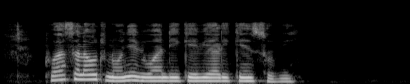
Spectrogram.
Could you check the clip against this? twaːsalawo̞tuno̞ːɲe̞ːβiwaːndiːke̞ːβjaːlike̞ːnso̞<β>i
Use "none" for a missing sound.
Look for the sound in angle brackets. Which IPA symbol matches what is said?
β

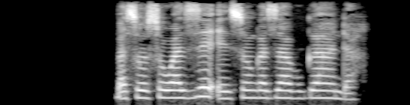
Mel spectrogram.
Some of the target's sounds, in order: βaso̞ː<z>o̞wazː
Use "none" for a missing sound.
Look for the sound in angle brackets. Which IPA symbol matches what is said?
s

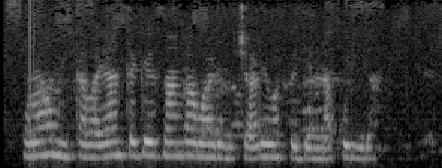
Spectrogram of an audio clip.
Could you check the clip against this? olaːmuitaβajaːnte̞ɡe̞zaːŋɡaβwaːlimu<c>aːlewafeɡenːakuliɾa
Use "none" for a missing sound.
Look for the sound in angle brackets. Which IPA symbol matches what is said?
c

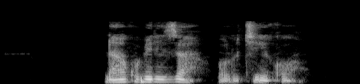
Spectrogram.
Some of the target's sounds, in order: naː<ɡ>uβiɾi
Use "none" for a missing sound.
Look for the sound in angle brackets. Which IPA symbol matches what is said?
k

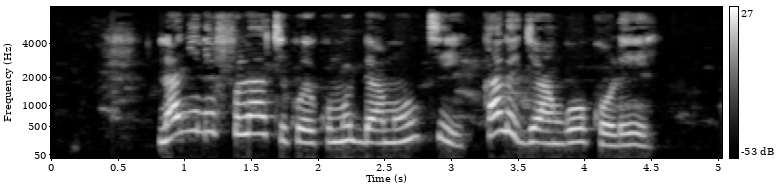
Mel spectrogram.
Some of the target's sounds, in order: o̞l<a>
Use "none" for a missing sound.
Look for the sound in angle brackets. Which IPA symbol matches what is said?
e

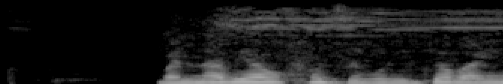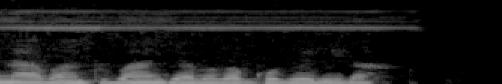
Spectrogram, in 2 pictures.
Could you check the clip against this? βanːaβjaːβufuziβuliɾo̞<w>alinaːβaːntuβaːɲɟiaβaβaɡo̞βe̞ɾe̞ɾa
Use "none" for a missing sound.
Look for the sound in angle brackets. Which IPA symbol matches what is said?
β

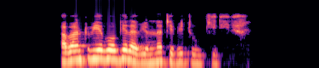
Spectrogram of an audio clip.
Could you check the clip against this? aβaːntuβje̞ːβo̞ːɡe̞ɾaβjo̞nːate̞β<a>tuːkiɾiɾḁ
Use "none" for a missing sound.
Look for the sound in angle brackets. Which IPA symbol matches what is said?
i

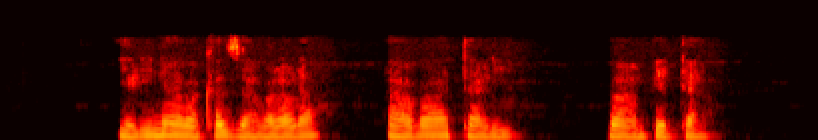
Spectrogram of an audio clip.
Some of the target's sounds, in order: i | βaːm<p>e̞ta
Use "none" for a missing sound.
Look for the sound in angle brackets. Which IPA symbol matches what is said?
p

